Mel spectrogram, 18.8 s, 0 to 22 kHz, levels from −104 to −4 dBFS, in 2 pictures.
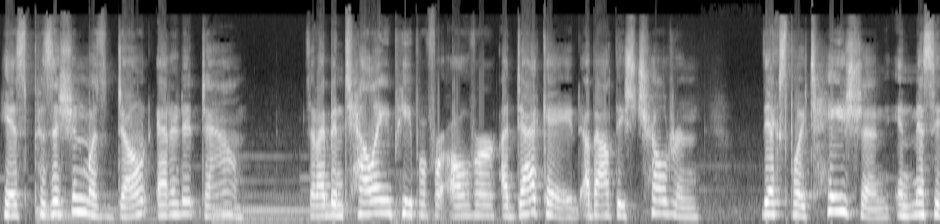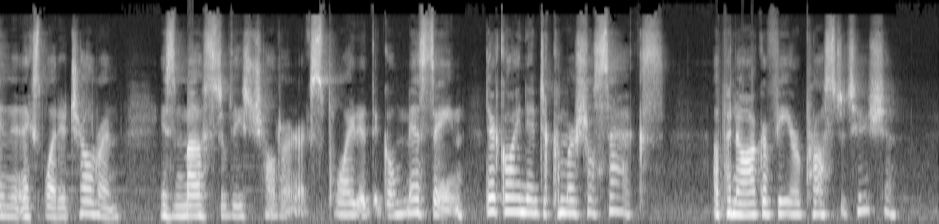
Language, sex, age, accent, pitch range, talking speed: English, female, 50-69, American, 175-215 Hz, 145 wpm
